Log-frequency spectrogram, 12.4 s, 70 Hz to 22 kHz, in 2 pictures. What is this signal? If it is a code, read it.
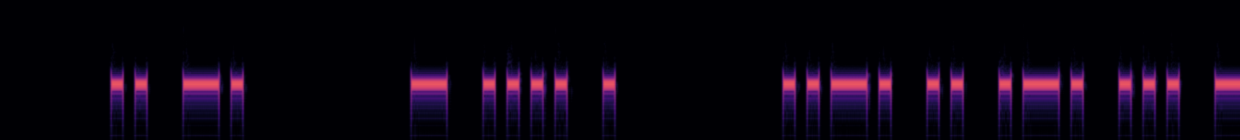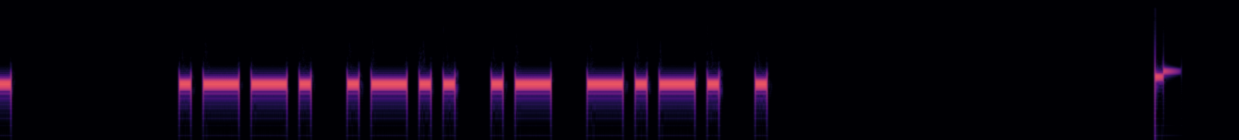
Morse code, heard as a keyed tone, about 20 wpm, 700 Hz. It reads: IN THE FIRST PLACE
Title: 2x Word-Spacing - Sets of 4 Words - 20wpm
